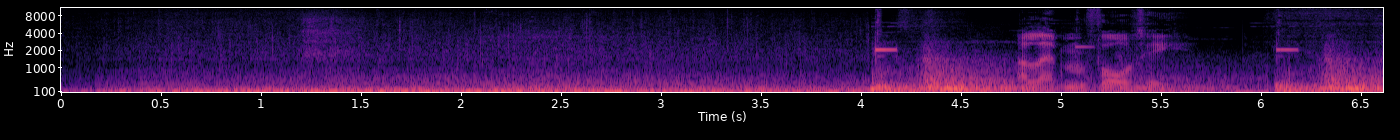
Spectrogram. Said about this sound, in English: Jack runs towards the martyred wreck of Khalil's pickup, but is forced back as it explodes.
